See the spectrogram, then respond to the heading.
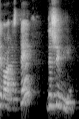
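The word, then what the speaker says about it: Évariste Ndayishimiye: इस टाइम पे इसके जो प्रेसिडेंट है उनका नाम है एवारिस्ते डायशिमिये। एवारिस्ते एन जो है वो साइलेंट है, डायशिमिये इनके जो है वो प्रेसिडेंट है।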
